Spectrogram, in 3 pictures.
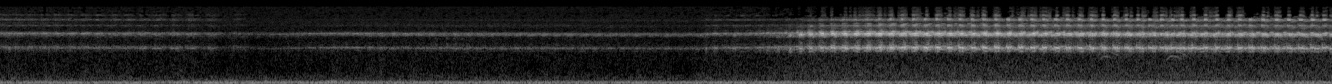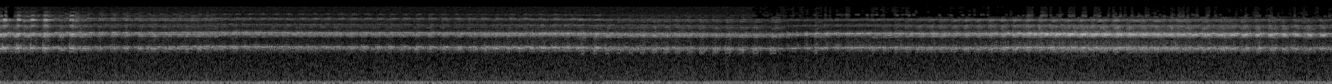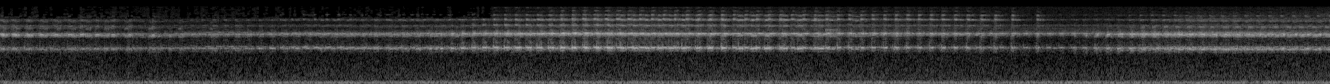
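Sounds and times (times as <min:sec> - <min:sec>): cicadas calling: 0:00.0 - 0:39.9.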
